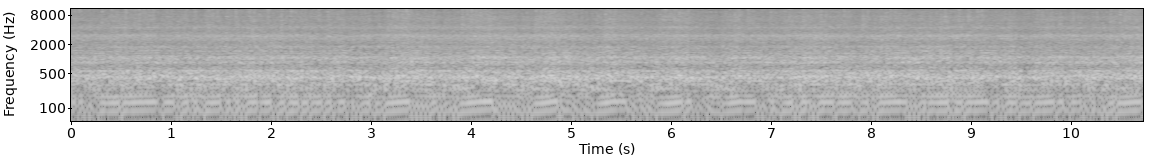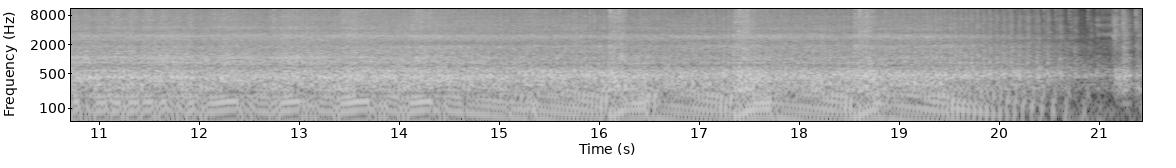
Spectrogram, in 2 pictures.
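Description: An MTD LT1442 riding mower engine with a 4-screw carburetor runs steadily and loudly up close, a buzzing idle with slight unevenness that holds for about twenty seconds before dropping off at the end.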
